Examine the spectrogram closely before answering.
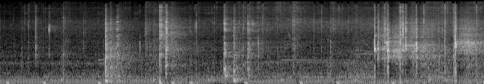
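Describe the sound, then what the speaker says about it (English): Kielbasa sizzles and spits in a scorching hot pan, a loud continuous fry with sharp crackles and scraping stirs of a utensil against the pan, with no voices. "And I've got this pan scorching right now."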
